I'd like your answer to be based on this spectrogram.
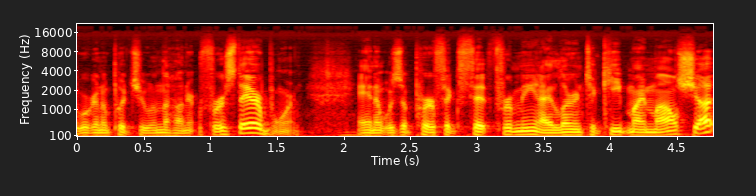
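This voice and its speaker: A plain, everyday voice: a man with an American accent, fairly low pitch, ordinary pitch variation and a fairly quick pace, in a very clean recording with a silent background. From Connecticut, later Cape Cod, Massachusetts. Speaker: business owner, army veteran. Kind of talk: radio interview.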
